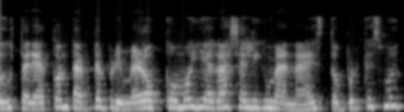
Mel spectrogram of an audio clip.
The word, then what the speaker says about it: Seligman: ¿Estoy Martin pronunciando bien? Seligman.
